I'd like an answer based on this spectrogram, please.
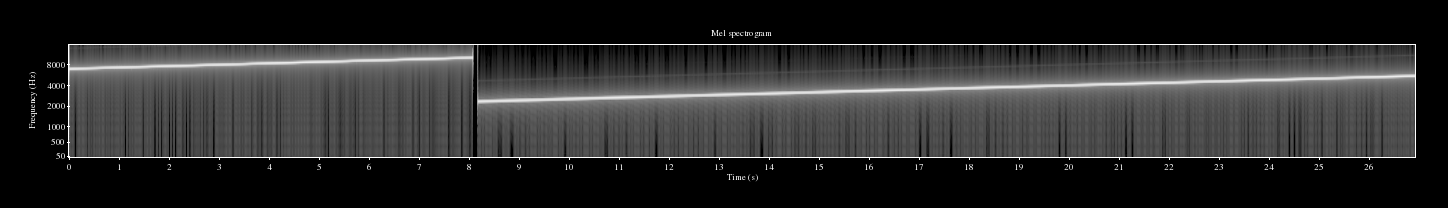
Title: Human tinnitus sound effect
